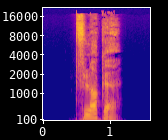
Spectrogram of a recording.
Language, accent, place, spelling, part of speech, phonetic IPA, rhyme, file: German, Germany, Berlin, Pflocke, noun, [ˈp͡flɔkə], -ɔkə, De-Pflocke.ogg
- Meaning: dative of Pflock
